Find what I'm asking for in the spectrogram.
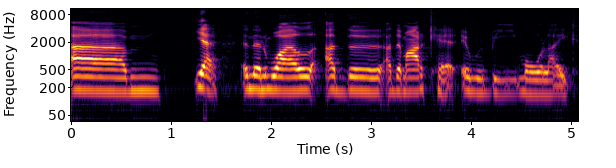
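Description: A woman with an Italian accent, fairly low in pitch, monotone and flat, at a fairly slow pace on a very clean recording with a silent background. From Italy, Rome. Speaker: food business owner. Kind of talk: interview. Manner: hesitant with many fillers.

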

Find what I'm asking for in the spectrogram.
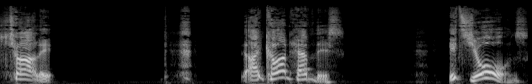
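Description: A man's put-on character voice, extremely high-pitched, with a bright, sharp tone, a slightly husky edge, very wide pitch swings and a very slow pace

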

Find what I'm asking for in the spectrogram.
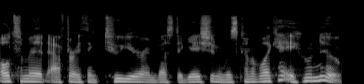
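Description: An unremarkable speaking voice moves at a fairly quick pace with ordinary pitch variation. The sound is dry and close with no echo, over a quiet background. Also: man. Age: 50s. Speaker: pastor. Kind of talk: casual chat.

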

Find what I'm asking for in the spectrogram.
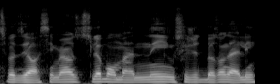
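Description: In a Quebec accent, a man with a medium pitch and a dark, mellow tone is heard on a very clean recording with a silent background. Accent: Québécois French. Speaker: race car driver. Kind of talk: casual chat.

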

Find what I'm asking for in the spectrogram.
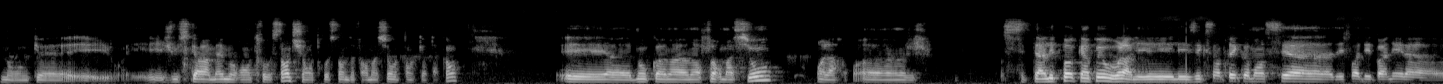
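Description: A man with an unremarkable speaking voice, at a fairly slow pace, with ordinary pitch variation. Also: medium pitch for a man. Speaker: former professional footballer. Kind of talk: podcast interview.

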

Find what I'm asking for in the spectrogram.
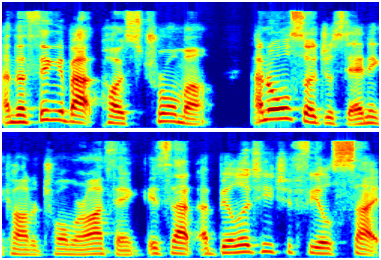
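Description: Against a quiet background, a woman with an Australian accent speaks very fast in an animated tone, her fairly low voice making very wide pitch swings. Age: 50s. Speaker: travel and ski journalist. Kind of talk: casual chat.

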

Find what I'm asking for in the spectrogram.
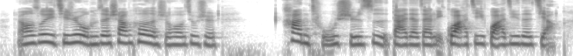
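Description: A fairly high-pitched woman at a fairly quick pace on a very clean recording with a silent background. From northern China. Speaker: AI researcher. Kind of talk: casual interview. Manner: hesitant.

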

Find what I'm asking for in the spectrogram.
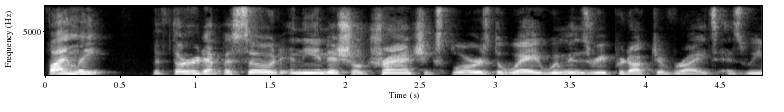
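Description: A man with a New Jersey accent talks at a very fast pace in a fairly high pitch with lively intonation, on a very clean recording with a silent background. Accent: American, New Jersey. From US Northeast, New Jersey. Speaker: historian and podcast host. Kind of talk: scripted narration.

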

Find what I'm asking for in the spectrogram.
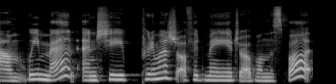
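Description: On a very clean recording with a silent background, a woman talks fairly quickly with an Australian accent and ordinary pitch variation. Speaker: digital communication specialist and beauty founder. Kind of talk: casual interview chat.

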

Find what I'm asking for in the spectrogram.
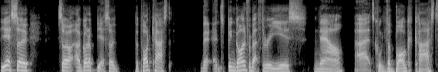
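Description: With a New Zealand accent and lively intonation, this voice moves at a fairly slow pace, the sound dry and close with no echo over a quiet background. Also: man, fairly high pitch for a man. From New Zealand, Waikato. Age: 20s. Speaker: school teacher and podcaster. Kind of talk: casual interview, faith testimony.

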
